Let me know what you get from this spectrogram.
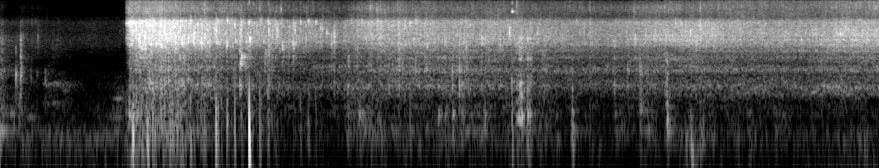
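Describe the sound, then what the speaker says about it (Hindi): Sliced onions hit hot oil in a pot on a gas stove, erupting into a loud, bright sizzle that settles into a steady frying hiss with occasional stirring clinks. "तेल गर्म हो चुका है। अब मैं इसमें प्याज डालूँगी।"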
